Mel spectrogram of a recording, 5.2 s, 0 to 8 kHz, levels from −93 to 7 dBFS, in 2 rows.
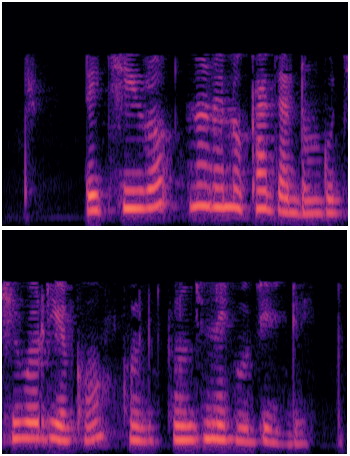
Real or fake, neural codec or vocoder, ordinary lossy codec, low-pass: fake; autoencoder, 22.05 kHz, a latent of 192 numbers a frame, VITS, trained on one speaker; AAC, 16 kbps; 7.2 kHz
